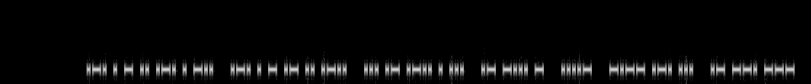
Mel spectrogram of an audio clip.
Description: Morse code, heard as a keyed tone, about 46 wpm, 700 Hz. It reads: RETIRED RETAIL SALES ABT 4 YRS AGO
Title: Practice QSO - Exchange 3 - More Info - 45wpm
